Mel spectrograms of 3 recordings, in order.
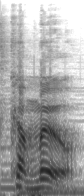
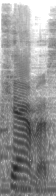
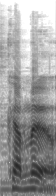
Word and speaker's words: Camus: Like, it's Camus. It's not Camus, it's Camus. It's a French name, right? So there's so much. It's like, I think Camus is wrong.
